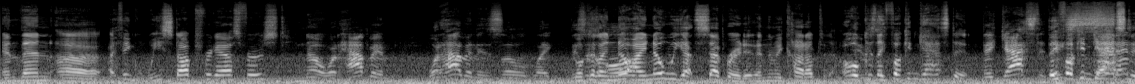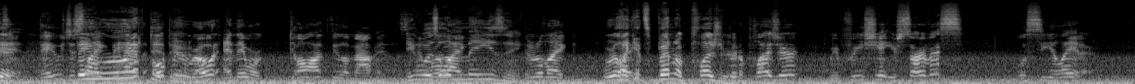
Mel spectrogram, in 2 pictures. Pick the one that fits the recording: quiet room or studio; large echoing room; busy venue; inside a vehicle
inside a vehicle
